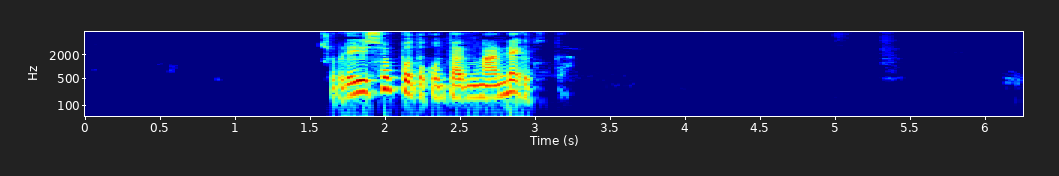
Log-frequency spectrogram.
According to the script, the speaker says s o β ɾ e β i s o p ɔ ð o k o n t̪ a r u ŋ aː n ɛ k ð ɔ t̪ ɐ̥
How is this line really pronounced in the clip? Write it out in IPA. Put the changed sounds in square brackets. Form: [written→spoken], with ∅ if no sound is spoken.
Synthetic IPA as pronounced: s o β ɾ e [β→∅] i s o p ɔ ð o k o n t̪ a [r→ɾ] u ŋ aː n ɛ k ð [ɔ→o] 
